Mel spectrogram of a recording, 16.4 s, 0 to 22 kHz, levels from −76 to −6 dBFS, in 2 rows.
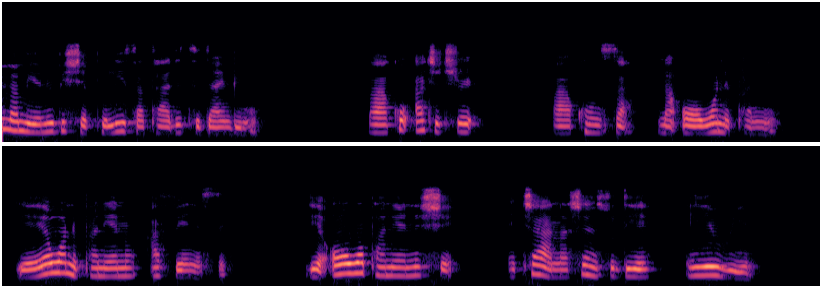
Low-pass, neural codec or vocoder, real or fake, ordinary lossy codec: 7.2 kHz; none; real; Opus, 32 kbps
